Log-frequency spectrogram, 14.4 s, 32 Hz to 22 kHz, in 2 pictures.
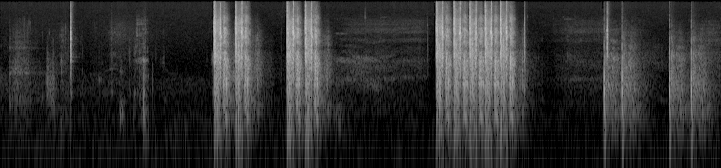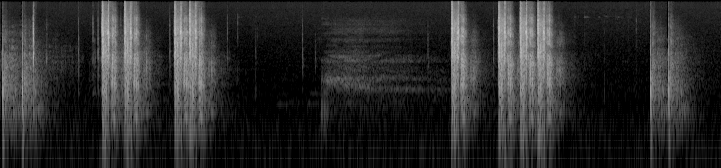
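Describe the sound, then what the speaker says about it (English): A Springfield Kuna pistol-calibre carbine fired with its brace in rapid outdoor bursts, sharp cracking shots in quick clusters of two to four with brief gaps between, loud and close. "I'm currently shooting with the brace. So there's 30 rounds."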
